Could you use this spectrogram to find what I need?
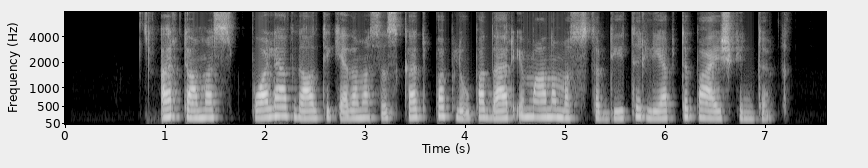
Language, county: Lithuanian, Kaunas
